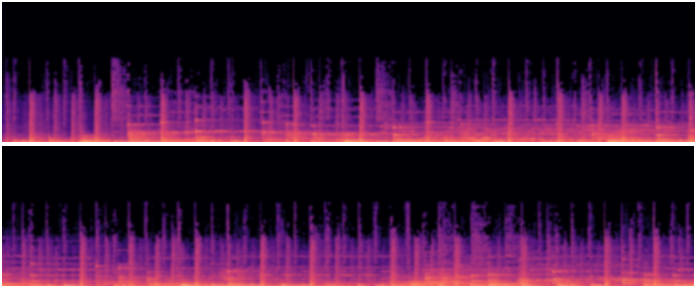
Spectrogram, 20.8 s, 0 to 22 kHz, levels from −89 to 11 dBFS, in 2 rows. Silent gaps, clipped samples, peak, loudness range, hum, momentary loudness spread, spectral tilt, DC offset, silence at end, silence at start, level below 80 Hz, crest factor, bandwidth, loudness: none; under 0.1%; 0 dBFS; 2 LU; none; 6 LU; -6.5 dB/octave; under 0.1%; 0 s; 0 s; -18 dBFS; 14 dB; 11.5 kHz; -15 LUFS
